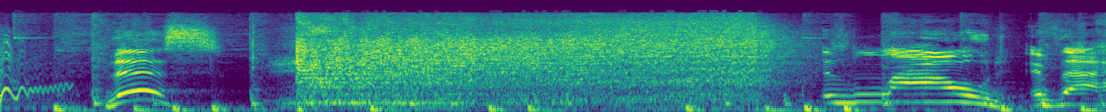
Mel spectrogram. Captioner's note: alarm sounding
